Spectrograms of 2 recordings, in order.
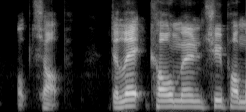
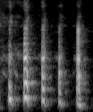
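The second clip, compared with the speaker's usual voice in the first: high laugh. Real, not acted. Laughs at his kickoff kit.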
